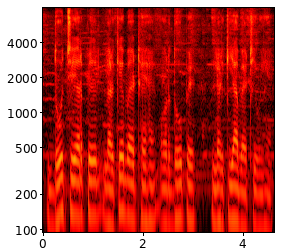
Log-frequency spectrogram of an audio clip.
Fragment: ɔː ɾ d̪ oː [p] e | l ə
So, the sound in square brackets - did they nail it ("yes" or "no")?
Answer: yes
